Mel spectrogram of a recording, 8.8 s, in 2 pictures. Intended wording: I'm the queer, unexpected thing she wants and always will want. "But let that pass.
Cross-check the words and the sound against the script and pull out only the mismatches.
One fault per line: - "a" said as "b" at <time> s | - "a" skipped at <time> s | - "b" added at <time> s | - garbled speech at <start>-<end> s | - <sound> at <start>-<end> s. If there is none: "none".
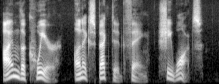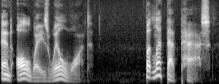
none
